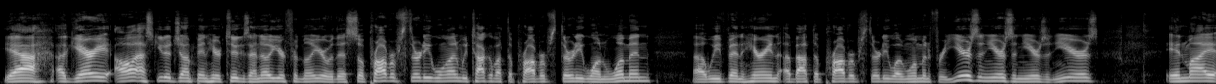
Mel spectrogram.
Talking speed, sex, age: 230 wpm, male, 30-49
